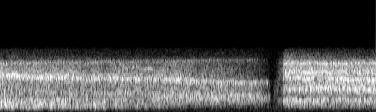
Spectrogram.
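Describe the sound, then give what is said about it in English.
Heavy, raspy Darth Vader-style breathing imitated by a voice: one long, hissing breath that breaks off in a brief pause, then a second loud, rasping breath. “Okay, sir, you sound like Darth Vader.”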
